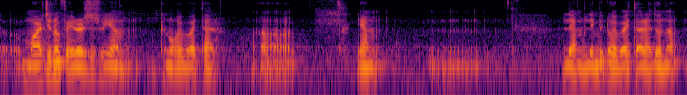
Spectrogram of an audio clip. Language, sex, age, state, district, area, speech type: Manipuri, male, 18-30, Manipur, Imphal West, urban, spontaneous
